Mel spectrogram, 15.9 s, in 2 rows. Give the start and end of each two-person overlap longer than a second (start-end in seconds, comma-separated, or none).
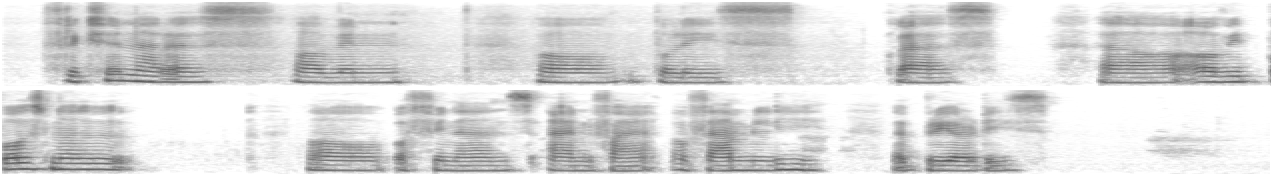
none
